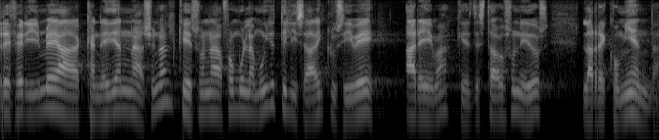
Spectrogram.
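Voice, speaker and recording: This man's voice sits fairly high, its pitch rising and falling in an ordinary way as he talks fairly fast. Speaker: engineer speaker at a seminar. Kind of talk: technical presentation.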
